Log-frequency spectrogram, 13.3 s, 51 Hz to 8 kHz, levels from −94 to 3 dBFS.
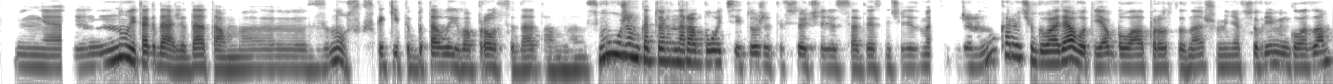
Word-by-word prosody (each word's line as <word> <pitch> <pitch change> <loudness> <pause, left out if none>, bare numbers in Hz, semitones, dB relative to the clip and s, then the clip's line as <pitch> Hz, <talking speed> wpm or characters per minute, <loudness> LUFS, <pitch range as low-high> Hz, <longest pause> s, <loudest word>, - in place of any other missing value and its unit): м, 150 -1 -9
ня 140 0 -5
м, 155 +8 -2
ну 260 0 +6
и 215 - +7
так 175 -2 +2
далее. 135 -5 +1
Да, 145 +3 +2
там, 130 -1 -3
э, 135 0 -10
зн 130 +7 -9
ну, 215 -5 +1
с 125 - -15
какие-то 155 0 -5
бытовые 155 +1 0
вопросы, 135 -1 -3
да, 130 +2 -4
там, 125 0 -7
э, - - -11
с 125 - -13
мужем, 280 -1 +7
который 215 -2 +3
на 195 -1 +3
работе, 190 -1 +1
и 155 - -11
тоже 160 0 -2
это 145 - -17
всё 145 - -2
через, 140 -2 -8
соответственно, 135 0 -6
через 140 +3 -9
мессенджеры. 150 -1 -9
Ну, - - -4
короче 260 -4 0
говоря, 185 +5 +7
вот 165 -5 +3
я 155 +1 +2
была 150 -2 0
просто, 145 -1 -4
знаешь, 145 +3 -6
у 145 - -9
меня 145 0 -5
всё 145 +1 -4
время 165 +1 -3
глаза 160 +7 -1
150 Hz, 205 wpm, -25 LUFS, 135-180 Hz, -, и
